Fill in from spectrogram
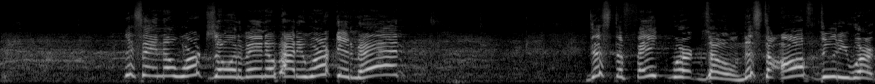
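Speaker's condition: No condition

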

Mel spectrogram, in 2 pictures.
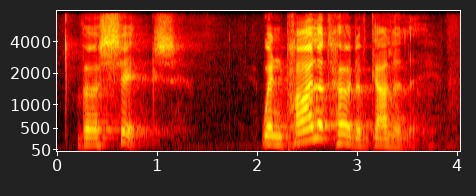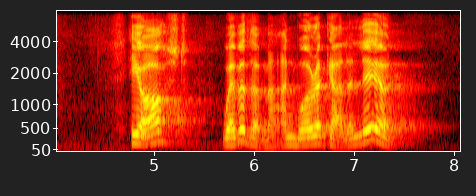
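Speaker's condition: No condition

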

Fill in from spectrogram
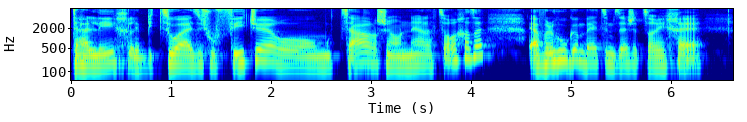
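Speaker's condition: No condition

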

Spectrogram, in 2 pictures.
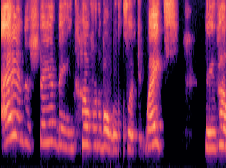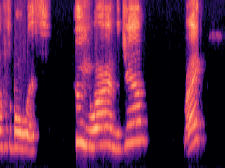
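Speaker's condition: Cerebral palsy; trains mace and clubs

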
